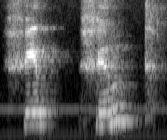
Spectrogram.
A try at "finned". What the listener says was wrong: Finned. I want to hear the end of, I want to hear the D on the end. Finned. Finned. Finned. No, you only have to watch the last letter. Finned. And don't think you're exaggerating.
